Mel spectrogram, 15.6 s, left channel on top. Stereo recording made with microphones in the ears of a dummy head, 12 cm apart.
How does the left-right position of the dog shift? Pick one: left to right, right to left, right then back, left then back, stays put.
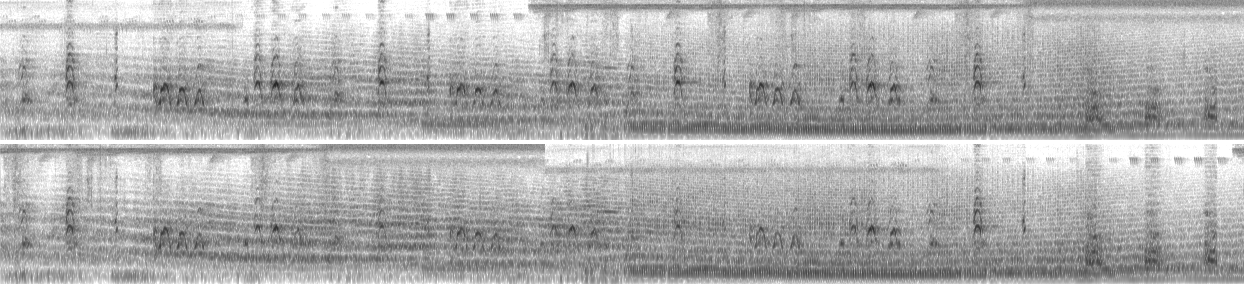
left then back.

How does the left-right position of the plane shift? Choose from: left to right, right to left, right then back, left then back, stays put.
right to left.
